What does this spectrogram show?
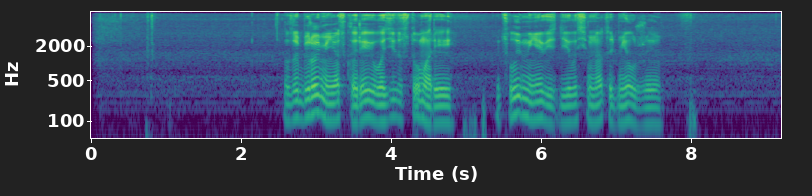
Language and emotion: Russian, neutral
